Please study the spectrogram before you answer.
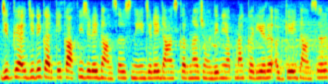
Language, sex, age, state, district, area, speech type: Punjabi, female, 18-30, Punjab, Patiala, rural, spontaneous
